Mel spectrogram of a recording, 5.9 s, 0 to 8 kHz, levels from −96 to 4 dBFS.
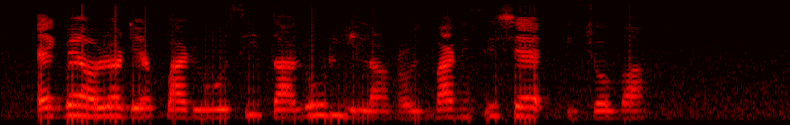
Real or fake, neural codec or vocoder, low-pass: real; none; 7.2 kHz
